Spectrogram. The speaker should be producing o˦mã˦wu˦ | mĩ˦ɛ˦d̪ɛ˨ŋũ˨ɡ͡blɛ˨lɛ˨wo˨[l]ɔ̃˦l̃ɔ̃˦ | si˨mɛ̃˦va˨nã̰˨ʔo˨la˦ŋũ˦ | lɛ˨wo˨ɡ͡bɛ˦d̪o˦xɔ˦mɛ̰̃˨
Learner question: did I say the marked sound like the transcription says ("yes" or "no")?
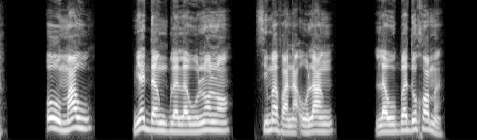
yes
